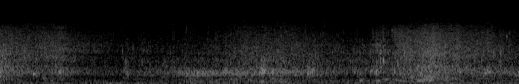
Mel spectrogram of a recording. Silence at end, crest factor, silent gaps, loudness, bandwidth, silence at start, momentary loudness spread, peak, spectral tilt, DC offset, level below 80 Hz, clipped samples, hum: 0 s; 18 dB; none; -42 LUFS; 11.5 kHz; 0 s; 13 LU; -26 dBFS; -3.5 dB/octave; under 0.1%; -60 dBFS; under 0.1%; none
